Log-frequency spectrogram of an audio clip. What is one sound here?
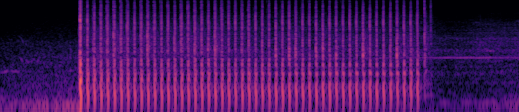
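A paintball marker fires a rapid burst of shots.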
